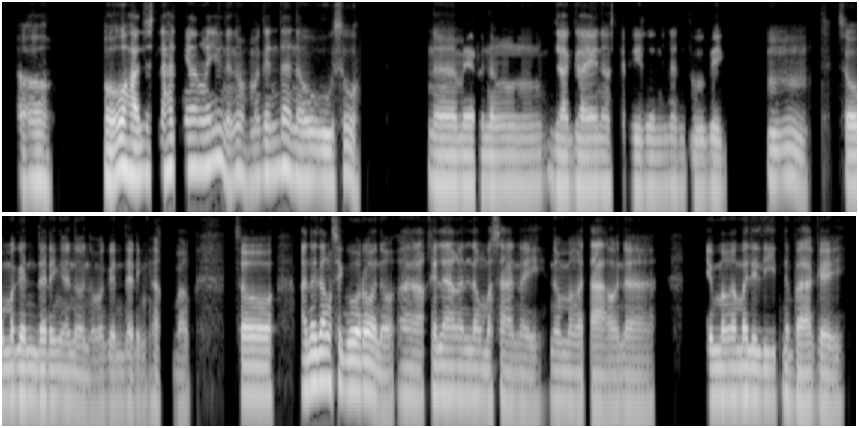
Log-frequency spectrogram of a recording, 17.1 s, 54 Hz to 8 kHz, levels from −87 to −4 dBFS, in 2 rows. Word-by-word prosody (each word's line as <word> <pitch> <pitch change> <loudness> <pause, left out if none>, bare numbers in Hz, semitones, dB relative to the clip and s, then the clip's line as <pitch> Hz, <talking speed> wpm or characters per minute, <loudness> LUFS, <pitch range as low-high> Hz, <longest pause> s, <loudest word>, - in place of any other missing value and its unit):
Oo. 115 0 0 0.5
Oo, 125 +5 +6
halos 135 -1 +5
lahat 155 +1 +3
nga 160 0 +2
ngayon, 165 +5 +2
ano, 135 0 -1
maganda 140 +5 0
nauuso. 120 -1 +1 0.7
Na 105 -2 +2
meron 105 0 0
nang 105 0 0 0.5
lagayan 105 0 +2
ng 100 - -4
sarili 105 -1 -4
nilang 100 0 -6
tubig, 100 -1 -3 0.4
mm. 120 -5 -3 0.2
So, 105 0 +2
maganda 110 0 +2
ring 105 0 0
ano, 100 -2 -2
'no, 85 - -7
maganda 95 +1 -4
ring 95 +1 -8
hakbang. 90 -1 -8 0.5
So 115 -1 +3 0.2
ano 130 +3 +3
lang 155 -1 +5
siguro, 130 -5 +4
ano, 95 -1 -2
ah, 110 -2 -1
kailangan 115 -2 +1
lang 110 -1 -1
masanay 95 -3 -3
ng 105 -1 -3
mga 95 -1 -2
tao 90 -1 +1
na 90 -1 -3 0.5
'yong 110 - +2
mga 110 0 +3
maliliit 105 -2 +1
na 110 - -1
bagay, 95 -1 0
105 Hz, 155 wpm, -23 LUFS, 100-120 Hz, 0.7 s, Oo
